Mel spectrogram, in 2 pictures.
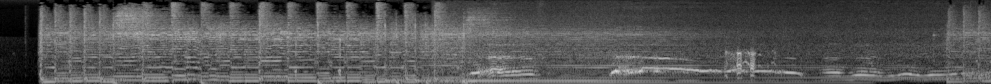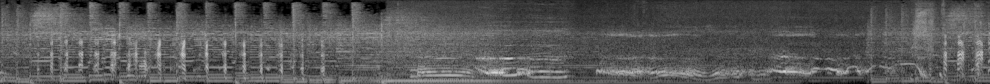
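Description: A steady electronic beat with pulsing bass and rapid clicking percussion runs under warbling, hooting vocal moans and strained yelps, a man's sleep noises and attempts to yell for help in his dreams, chopped and looped into a musical remix.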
